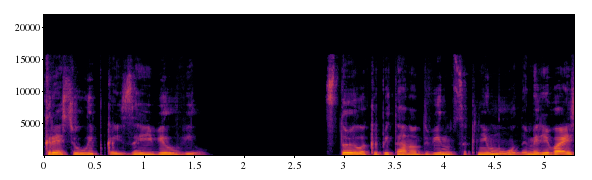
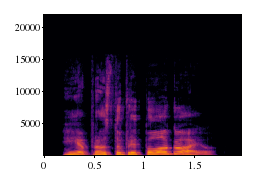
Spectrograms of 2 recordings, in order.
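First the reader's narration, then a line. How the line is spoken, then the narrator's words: Offended. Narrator (Russian): обиженно скривился Эдериец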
